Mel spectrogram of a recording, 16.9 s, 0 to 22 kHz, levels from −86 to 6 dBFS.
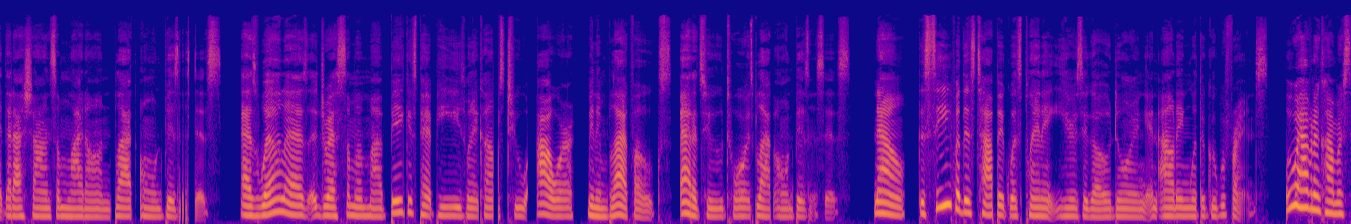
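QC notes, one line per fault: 2.23–2.44 s, Bluetooth dropout: the speech breaks up into several short silent holes totalling 160 ms within about 210 ms, the longest gap 80 ms, with hard edges. This is likely packets arriving too late at the headphones and being discarded, so playback resumes further on as if it had kept running.
6.16–6.23 s, Bluetooth dropout: a single 67 ms hole cuts the speech abruptly, likely the same late-packet loss, with the sound picking up mid-stream afterwards.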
